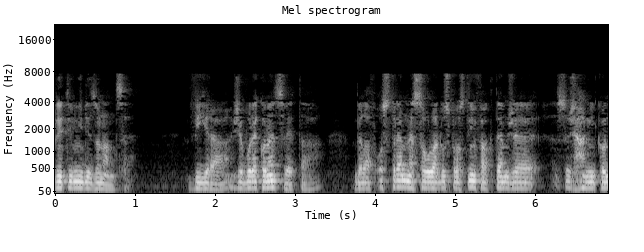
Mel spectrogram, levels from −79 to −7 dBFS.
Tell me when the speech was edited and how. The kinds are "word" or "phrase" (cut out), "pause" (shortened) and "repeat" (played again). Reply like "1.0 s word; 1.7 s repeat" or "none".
none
